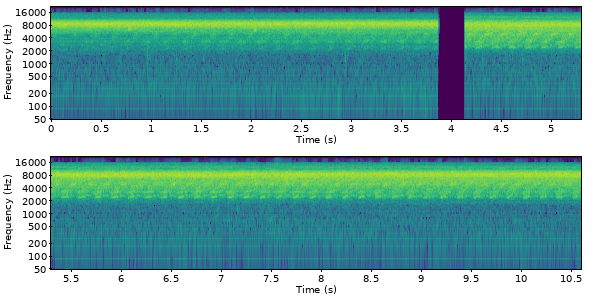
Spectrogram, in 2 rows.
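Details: Summer cicada chorus at Gifu Prefectural Centennial Park, Japan, 37°C, morning of 23 July, on a woodland path under dappled sunlight: a continuous shrill hiss, briefly cut, then a fuller, rapidly pulsing buzz of about three beats per second.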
